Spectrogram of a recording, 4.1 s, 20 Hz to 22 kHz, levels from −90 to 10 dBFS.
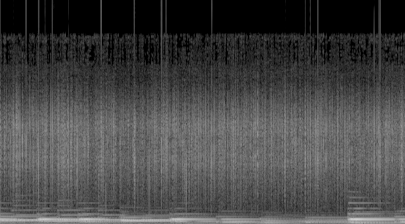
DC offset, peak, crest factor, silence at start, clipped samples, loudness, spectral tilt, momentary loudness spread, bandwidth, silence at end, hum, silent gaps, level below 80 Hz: under 0.1%; -4 dBFS; 16 dB; 0 s; under 0.1%; -21 LUFS; -3.5 dB/octave; 10 LU; 19.5 kHz; 0 s; none; none; -44 dBFS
